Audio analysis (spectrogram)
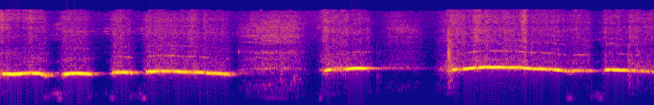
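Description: A person whistles a poem in short, speech-like phrases, the clear tone gliding up and down with brief pauses between bursts.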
